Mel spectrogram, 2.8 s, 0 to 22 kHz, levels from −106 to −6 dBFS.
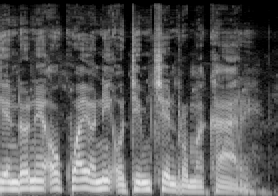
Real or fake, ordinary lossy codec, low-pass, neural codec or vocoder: real; none; 19.8 kHz; none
